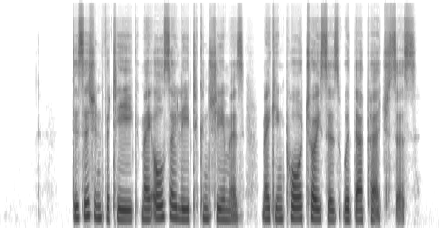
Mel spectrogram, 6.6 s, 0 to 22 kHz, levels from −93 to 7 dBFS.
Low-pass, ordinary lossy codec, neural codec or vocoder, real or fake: 19.8 kHz; Opus, 32 kbps; none; real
